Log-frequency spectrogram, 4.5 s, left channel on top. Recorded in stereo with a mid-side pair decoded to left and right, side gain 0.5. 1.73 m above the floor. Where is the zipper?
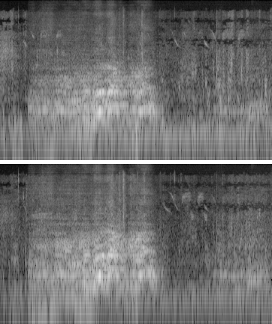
55° right, 0.9 m.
